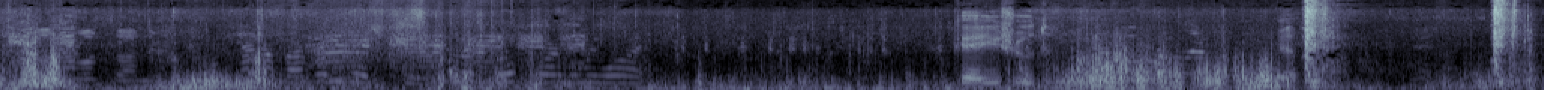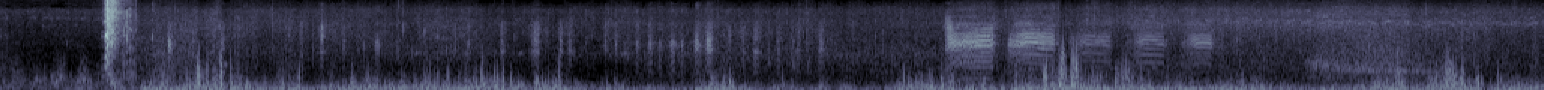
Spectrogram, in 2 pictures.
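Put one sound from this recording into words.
A flock of snow geese calls overhead.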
